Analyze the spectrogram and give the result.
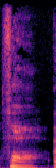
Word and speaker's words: Hvar: Have I said that correctly? Hvar? – Hvar.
